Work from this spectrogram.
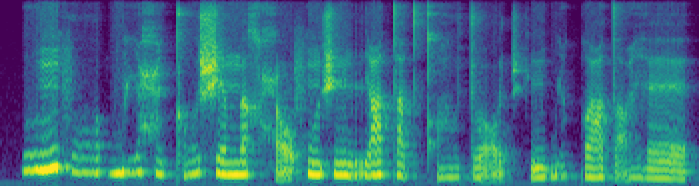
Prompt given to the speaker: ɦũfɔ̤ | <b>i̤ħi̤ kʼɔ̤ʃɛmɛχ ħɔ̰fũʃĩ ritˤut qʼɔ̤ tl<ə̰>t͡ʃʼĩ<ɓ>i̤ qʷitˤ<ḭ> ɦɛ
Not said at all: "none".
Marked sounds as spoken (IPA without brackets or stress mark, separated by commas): b, ɔ̰, ɓ, ḭ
